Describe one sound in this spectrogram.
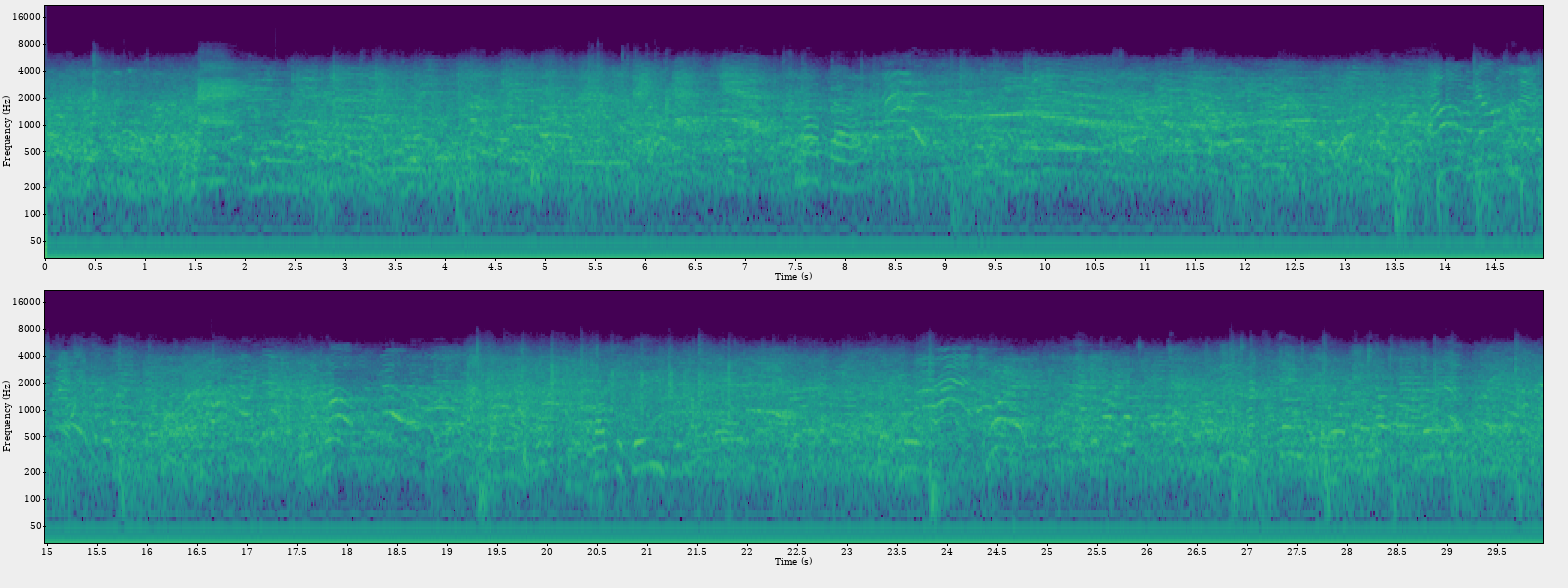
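A large crowd chatters and calls out throughout, echoing in a big hall.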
